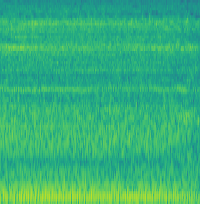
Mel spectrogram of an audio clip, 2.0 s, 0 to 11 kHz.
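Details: 2010 Sea-Doo RXT 260 with SBT rebuilt engine, tested after carbon seal and jet pump repairs, air box off, steam from vent tube on a cold mid-40s °F day, bilge pump working: smooth low rumble with steady high whine, no misses or knocks; idles cleanly.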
